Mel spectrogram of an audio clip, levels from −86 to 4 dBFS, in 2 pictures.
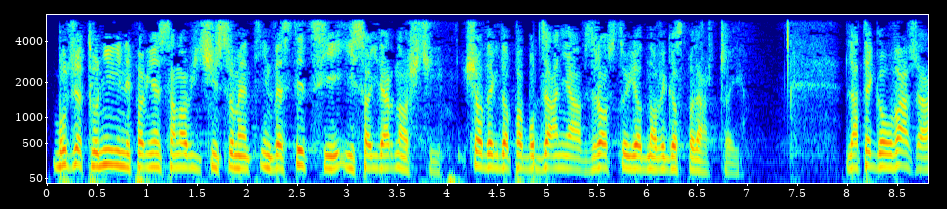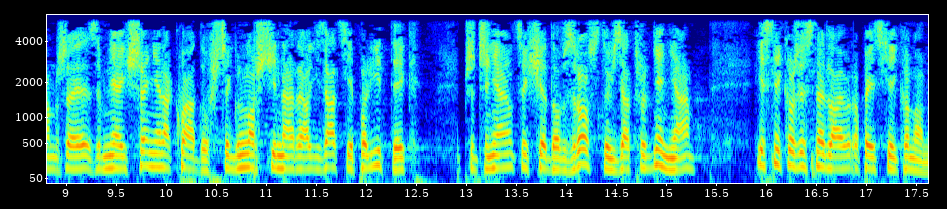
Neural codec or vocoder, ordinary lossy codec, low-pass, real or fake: none; none; 5.4 kHz; real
